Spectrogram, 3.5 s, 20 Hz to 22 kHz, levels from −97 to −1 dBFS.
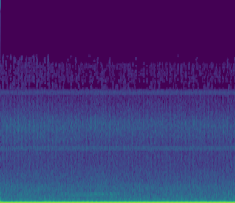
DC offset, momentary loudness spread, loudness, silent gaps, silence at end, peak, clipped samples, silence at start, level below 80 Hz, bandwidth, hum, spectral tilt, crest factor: under 0.1%; 0 LU; -20 LUFS; none; 0 s; -12 dBFS; under 0.1%; 0 s; -16 dBFS; 1 kHz; none; -8.5 dB/octave; 4 dB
